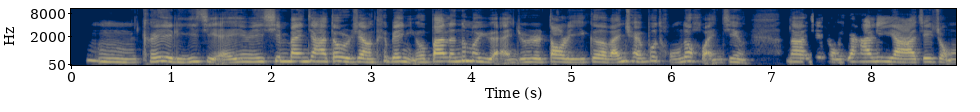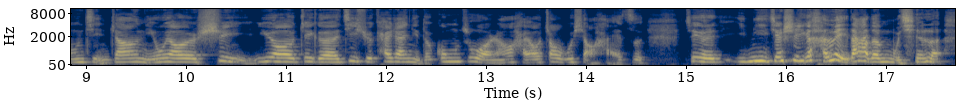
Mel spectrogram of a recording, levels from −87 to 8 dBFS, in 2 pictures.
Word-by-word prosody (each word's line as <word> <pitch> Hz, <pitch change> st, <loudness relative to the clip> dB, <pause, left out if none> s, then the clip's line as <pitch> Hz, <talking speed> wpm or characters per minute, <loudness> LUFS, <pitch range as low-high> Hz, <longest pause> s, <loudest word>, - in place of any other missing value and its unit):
嗯， 210 Hz, -9 st, -3 dB
可 225 Hz, -, -3 dB
以 240 Hz, -2 st, +2 dB
理 200 Hz, +1 st, -2 dB
解。 195 Hz, -5 st, -3 dB
因 215 Hz, +2 st, -3 dB
为 215 Hz, +1 st, -1 dB
新 235 Hz, +1 st, -1 dB
搬 235 Hz, -1 st, +3 dB
家 235 Hz, -1 st, +2 dB
都 240 Hz, +1 st, 0 dB
是 215 Hz, -, +1 dB
这 215 Hz, -, 0 dB
样， 195 Hz, -2 st, +2 dB
特 200 Hz, +7 st, -8 dB
别 230 Hz, -1 st, +1 dB
你 225 Hz, -, -1 dB
又 195 Hz, -, -3 dB
搬 235 Hz, +3 st, +5 dB
了 230 Hz, -, +1 dB
那 260 Hz, +2 st, 0 dB
么 245 Hz, -3 st, +1 dB
远， 195 Hz, -3 st, -1 dB
你 -, -, -10 dB
就 195 Hz, +2 st, -3 dB
是 200 Hz, -1 st, +1 dB
到 210 Hz, +1 st, +1 dB
了 195 Hz, -, 0 dB
一 185 Hz, +1 st, -4 dB
个 200 Hz, -1 st, 0 dB
完 180 Hz, +5 st, +2 dB
全 235 Hz, -4 st, -2 dB
不 260 Hz, +3 st, -4 dB
同 185 Hz, -5 st, -10 dB
的 250 Hz, 0 st, 0 dB
环 175 Hz, -8 st, -4 dB
境。 180 Hz, -3 st, -5 dB, 0.4 s
那 220 Hz, -2 st, +1 dB
这 210 Hz, +3 st, -8 dB
种 180 Hz, -1 st, -6 dB
压 225 Hz, 0 st, +1 dB
力 230 Hz, -1 st, -2 dB
啊， 190 Hz, -3 st, +3 dB
这 210 Hz, +3 st, -1 dB
种 195 Hz, -1 st, -5 dB
紧 195 Hz, -5 st, -8 dB
张， 205 Hz, +3 st, 0 dB
你 180 Hz, -, -6 dB
又 200 Hz, +5 st, -3 dB
要 205 Hz, -2 st, +3 dB
适 225 Hz, +4 st, -1 dB
应， 210 Hz, -, -10 dB
又 230 Hz, +3 st, -5 dB
要 220 Hz, -1 st, +5 dB
这 225 Hz, +2 st, -5 dB
个 200 Hz, -2 st, +1 dB
继 240 Hz, +6 st, -4 dB
续 215 Hz, -3 st, -3 dB
开 225 Hz, +2 st, -2 dB
展 210 Hz, -1 st, 0 dB
你 -, -, -6 dB
的 170 Hz, -, -11 dB
工 225 Hz, +4 st, -3 dB
作， 225 Hz, -9 st, -1 dB
然 -, -, -7 dB
后 185 Hz, -, -5 dB
还 -, -, -8 dB
要 175 Hz, +1 st, -2 dB
照 210 Hz, +3 st, -3 dB
顾 190 Hz, 0 st, -5 dB
小 195 Hz, -, -6 dB
孩 -, -, -11 dB
子。 -, -, -13 dB, 0.4 s
这 245 Hz, -, -6 dB
个 210 Hz, -3 st, +4 dB, 0.2 s
已 220 Hz, -1 st, -6 dB
你 260 Hz, +3 st, +8 dB
已 255 Hz, -, +3 dB
经 250 Hz, +2 st, +3 dB
是 280 Hz, +1 st, +2 dB
一 265 Hz, -, +4 dB
个 265 Hz, -, +4 dB
很 250 Hz, -1 st, +3 dB
伟 320 Hz, -, +7 dB
大 230 Hz, +3 st, +6 dB
的 215 Hz, 0 st, +5 dB
母 205 Hz, -5 st, -2 dB
亲 205 Hz, +8 st, +2 dB
了， 235 Hz, -, 0 dB
215 Hz, 300 characters per minute, -21 LUFS, 195-235 Hz, 0.4 s, 你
